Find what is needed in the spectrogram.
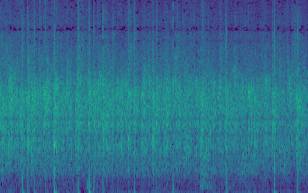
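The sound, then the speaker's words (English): An audience at an evening philosophy event applauds the philosophers who spoke, many hands clapping in a dense, even wash of sharp claps that holds at a constant loudness throughout, with no voices standing out. “And let's have another big round of applause while you're clapping for all the other philosophers you've seen this evening.”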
